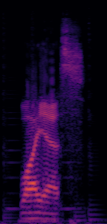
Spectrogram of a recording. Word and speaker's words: Ys: I believe that's how the game's pronounced. YS.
